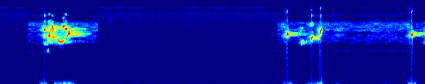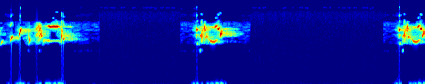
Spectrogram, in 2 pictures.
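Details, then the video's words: European goldfinch song recorded for teaching young goldfinches and hybrids, in high quality and free of faults: short, high, tinkling twittered bursts repeated every two to three seconds, with one longer chattering run near the middle; clean background, no other sounds. "لغة الحسون لتعليم وتلقين فراخ الحسون والهجين"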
